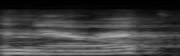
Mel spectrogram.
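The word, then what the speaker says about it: Winarick: A couple of just, like the accent on the wrong syllable. The family that owned the Concord was the Winneriks. Winnerick, okay. Winnerick, that's how it's pronounced.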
